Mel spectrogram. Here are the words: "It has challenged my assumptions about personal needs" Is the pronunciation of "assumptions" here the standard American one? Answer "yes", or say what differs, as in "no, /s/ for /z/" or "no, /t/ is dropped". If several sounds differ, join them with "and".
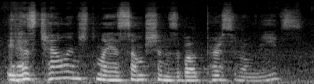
yes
